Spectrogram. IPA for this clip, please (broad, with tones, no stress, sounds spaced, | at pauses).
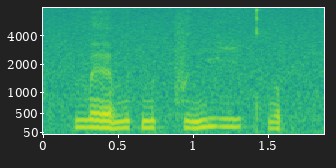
m ɛː˨˩ m ɪ˨ k̚ m ɪ˨ k̚ f ɪ˨˥ ŋ j iː˥ kʷʰ ɐ˨ p̚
